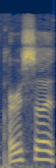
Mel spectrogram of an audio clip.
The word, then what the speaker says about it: Yrsa: Yeah, this is an Icelandic name, Yrsa.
